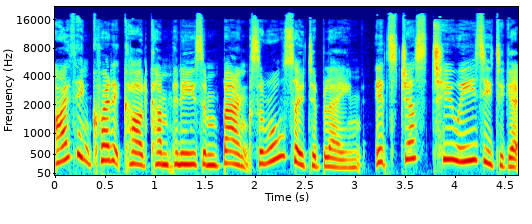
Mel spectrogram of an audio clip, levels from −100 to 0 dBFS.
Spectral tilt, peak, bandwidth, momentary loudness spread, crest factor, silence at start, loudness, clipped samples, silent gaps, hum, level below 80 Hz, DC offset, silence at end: -3 dB/octave; 0 dBFS; 19 kHz; 5 LU; 14 dB; 0 s; -14 LUFS; under 0.1%; none; none; -58 dBFS; under 0.1%; 0 s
